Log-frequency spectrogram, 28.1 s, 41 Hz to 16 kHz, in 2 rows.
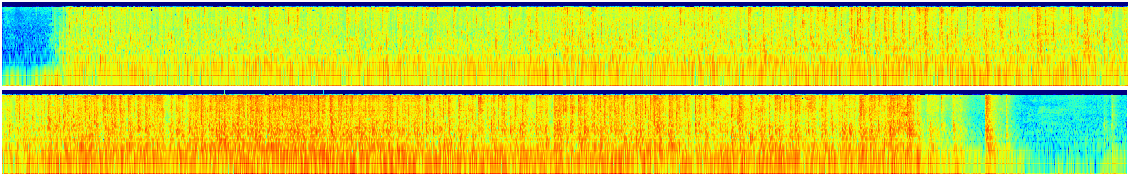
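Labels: A group of students pound loudly on their desks with gradually increasing intensity. 0:00.0 - 0:25.6
The desk is pounded quickly with decreasing intensity, ending with one final loud bang. 0:25.6 - 0:28.1

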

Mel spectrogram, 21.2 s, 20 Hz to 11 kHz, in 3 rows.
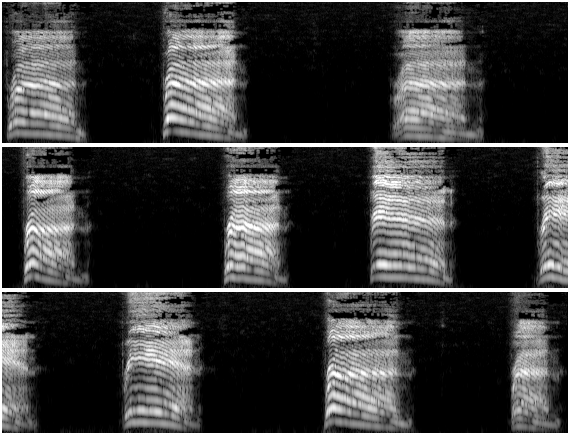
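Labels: A man practices vowel sounds with pauses in between. 0:00.0 - 0:21.2
A clear voice says a single word. 0:00.1 - 0:01.1
A clear voice says a word loudly at medium volume and pitch. 0:02.0 - 0:03.1
A clear voice says a single word with medium volume and pitch, conveying sadness. 0:04.9 - 0:06.1
Someone says a clear word starting loudly and ending at medium volume and pitch. 0:07.3 - 0:08.2
A clear voice says a word loudly with medium pitch. 0:09.8 - 0:10.7
Clear voice saying the word "brain," starting loud and ending at medium volume and pitch. 0:11.7 - 0:12.8
Clear voice saying the word "brain," starting loud and ending at medium volume and pitch. 0:13.7 - 0:14.6
A clear voice says a name with medium volume and a sad tone. 0:15.7 - 0:16.7
Someone says a clear word starting loudly and ending at medium volume and pitch. 0:18.2 - 0:19.3
A clear voice says a single word in a medium volume and pitch with a bland tone. 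0:20.5 - 0:21.2

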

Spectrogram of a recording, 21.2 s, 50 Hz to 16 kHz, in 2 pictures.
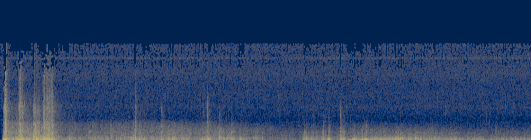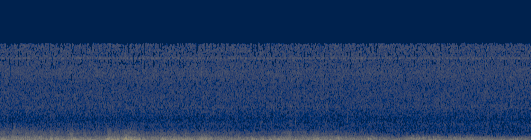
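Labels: A loud, sudden roll of thunder during a storm. 0:00.0 - 0:01.3
A loud roll of thunder. 0:01.3 - 0:05.4
A rumble of thunder gradually fades. 0:06.0 - 0:21.2

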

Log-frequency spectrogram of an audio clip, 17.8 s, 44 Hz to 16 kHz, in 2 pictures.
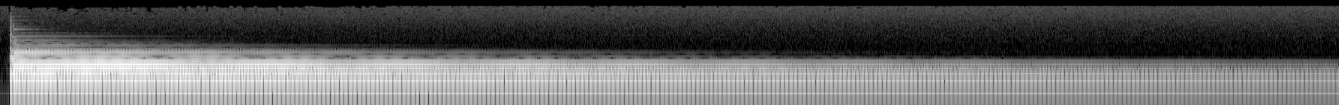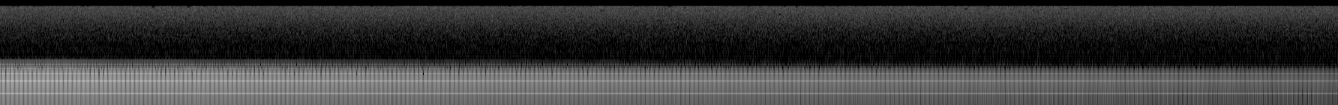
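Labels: A single piano chord fades away. 0:00.0 - 0:17.8
Quiet static noise in the background. 0:00.2 - 0:17.8

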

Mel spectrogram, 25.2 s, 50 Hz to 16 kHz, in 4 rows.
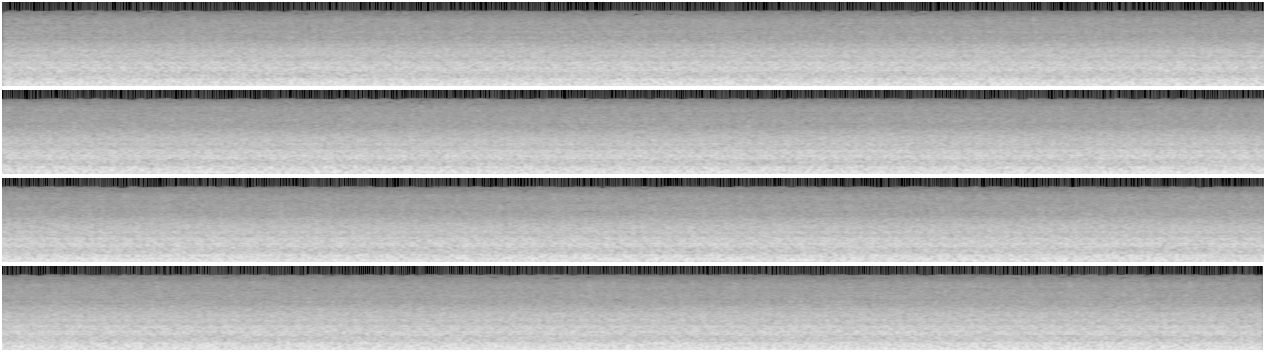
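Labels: A bus engine is running. 0:00.0 - 0:25.2

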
